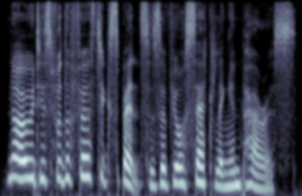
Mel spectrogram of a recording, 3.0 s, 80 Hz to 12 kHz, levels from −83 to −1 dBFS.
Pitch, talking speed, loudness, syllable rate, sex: 240 Hz, 240 wpm, -18 LUFS, 5.5 syllables/s, female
